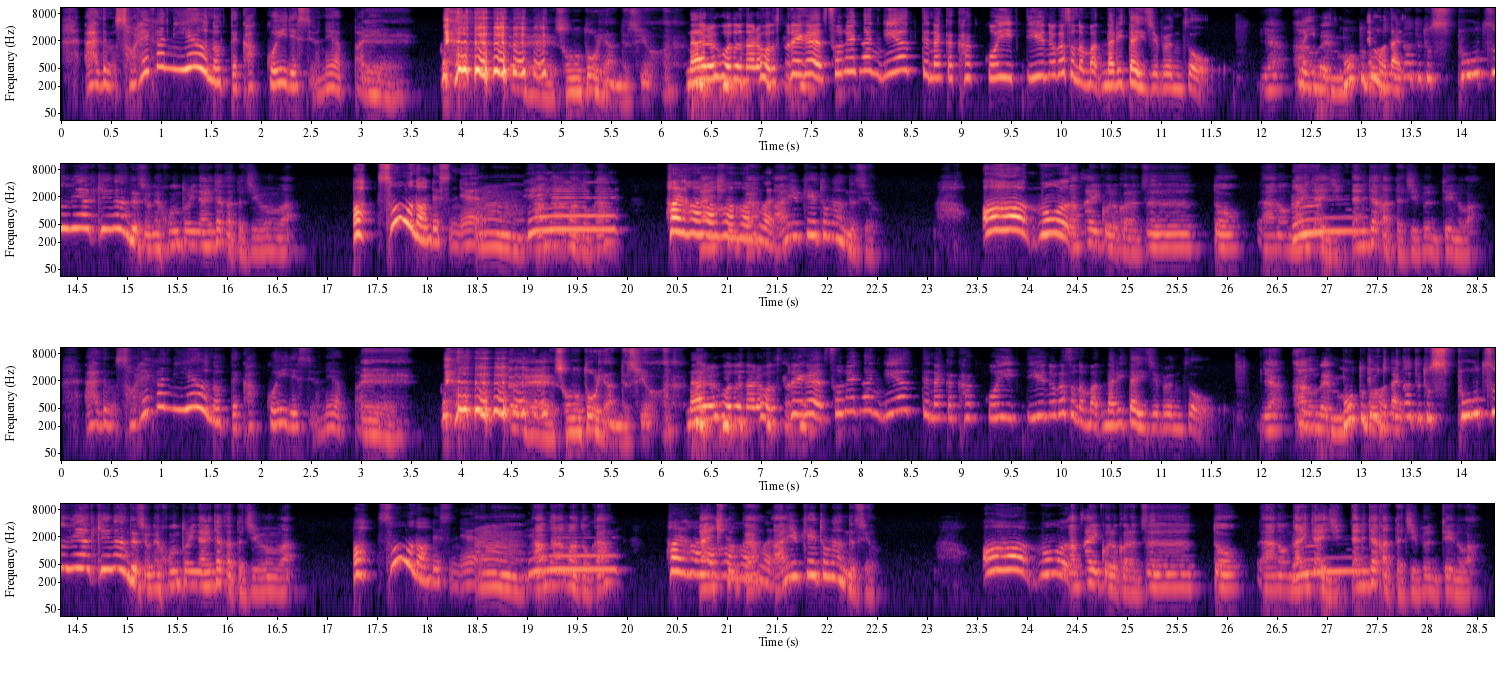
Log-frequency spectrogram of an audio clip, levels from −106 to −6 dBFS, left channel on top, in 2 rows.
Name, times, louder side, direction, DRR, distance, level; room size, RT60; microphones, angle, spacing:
voice 1, 0.0-3.2 3.8-4.9 6.3-11.5 12.4-12.7 13.1-13.4 17.3-18.6 19.0-19.9 20.4-21.5 23.6-24.5 26.6-27.4, left 5 dB, 60° left, 0.4 m, -31 dB
voice 2, 3.0-3.5 4.5-6.7 7.4-7.5 12.0-16.6 18.5-19.8 20.7-22.5 24.3-28.5, right 2 dB, 40° right, 0.8 m, -38 dB
3.6 x 3.1 x 3.4 m
head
